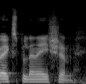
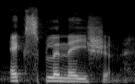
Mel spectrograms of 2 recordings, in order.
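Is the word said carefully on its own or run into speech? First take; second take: run in; carefully. First: The word is run quickly into a full sentence. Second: The word is said slowly and carefully on its own. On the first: The speaker calls it wrong. "when I talk in a sentence, it comes out wrong" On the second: The speaker calls it right. "When I intonate like that, it's fine"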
